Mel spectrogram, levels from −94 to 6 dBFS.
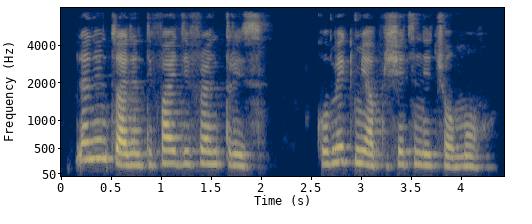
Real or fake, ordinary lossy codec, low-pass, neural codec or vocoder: real; AAC, 48 kbps; 7.2 kHz; none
